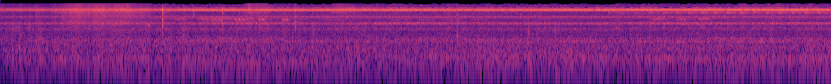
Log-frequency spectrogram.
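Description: Steady, high-pitched chirring of crickets and other night insects over an even low background hiss.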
